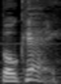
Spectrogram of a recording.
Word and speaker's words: Bucket: Best known for bringing the unforgettable hyestent bucket, pronounced bouquet, to life and keeping up appearances from 1990 to 1995, she became a national treasure and earned two BAFTA nominations.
